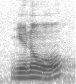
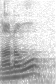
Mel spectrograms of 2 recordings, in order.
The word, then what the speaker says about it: Ngunnawal: I'll just make it clear, the reason I say Ngunnawal, it's the right way to say it, not Ngunnawal, because Ngunnawal is a white man's interpretation, and I want to move away from that.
